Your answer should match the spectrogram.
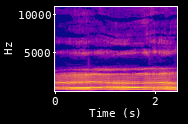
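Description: A long, drawn-out held vocal shout that answers "Are you ready?". It holds one pitch and steps up a little about two-thirds of a second in.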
